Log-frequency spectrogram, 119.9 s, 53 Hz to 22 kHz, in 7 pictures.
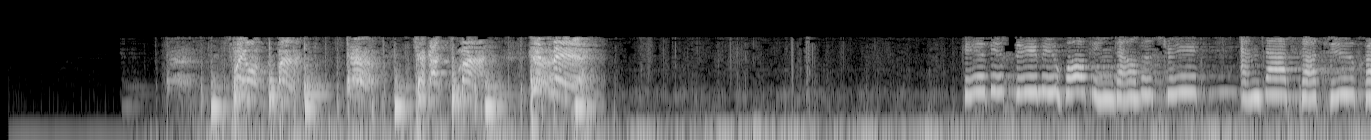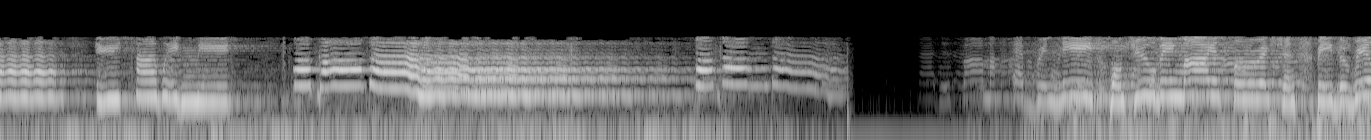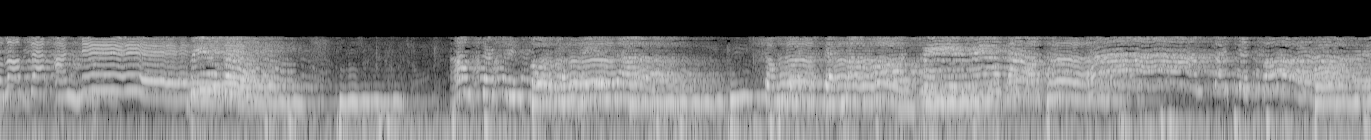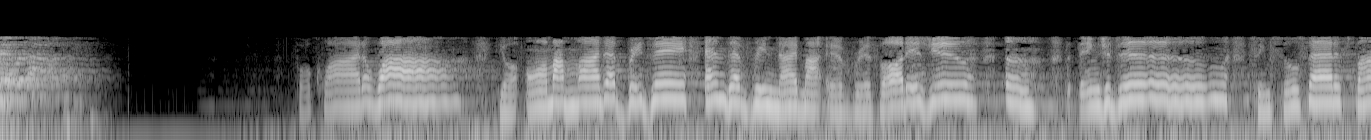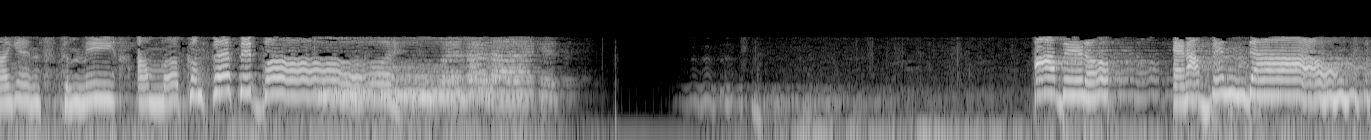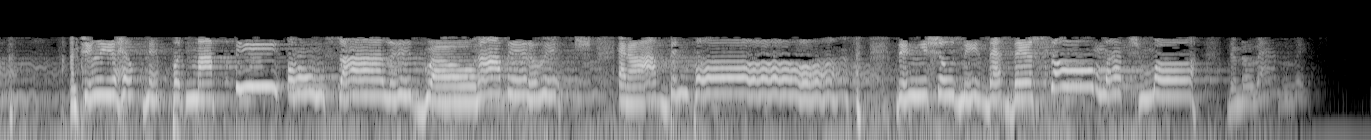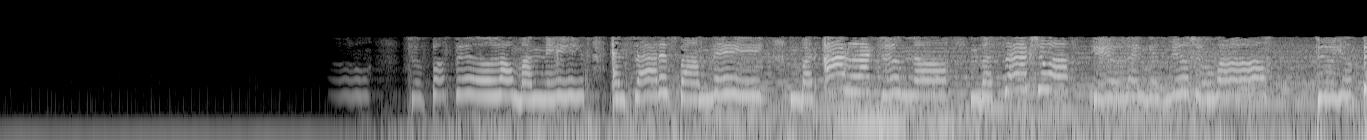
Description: HIP HOP/R&B
R&B CLASSICアカペラ集♪ A1.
